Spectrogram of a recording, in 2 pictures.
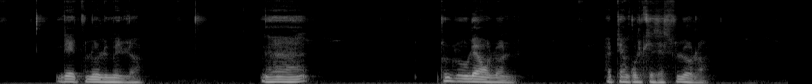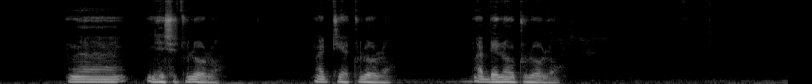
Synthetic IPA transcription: ndetulolomiloŋ | ŋa | tululeŋolon | ŋateŋkulkes̬etuloloŋ | ŋaninsitulolo | ŋatiatulolo | ŋabelotuloloŋ

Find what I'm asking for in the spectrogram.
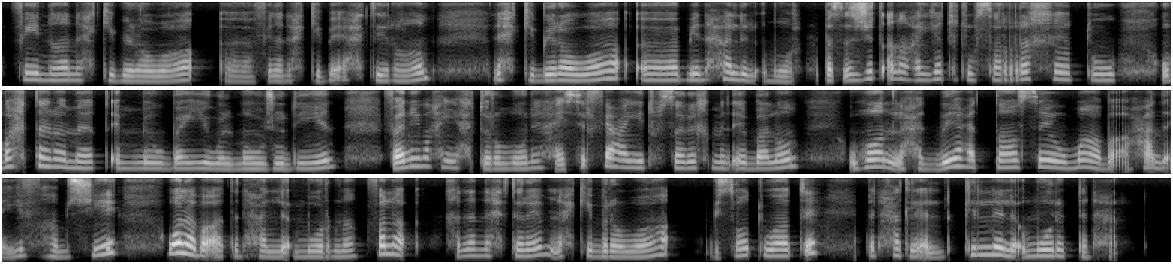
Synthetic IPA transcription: fiːnanɪħkibiɾˤɑwaːʔfiːnanɪħkibiʔɪħt̪ɪɾaːmnɪħkibiɾˤɑwaːʔbjɪnħalːɪlʔʊmuːɾbasːʔaʒːɪt̪ʔanaʕajːɑt̪ˤt̪wsˤɑrˤːɑxt̪wwmaħt̪aɾˤɑmaːt̪ʔɪmːiwbajːwɪlmowʒuːd̪iːnfaʔɪnimaħajɪħt̪ɪɾmuːniħajsˤiːɾfiʕajːɪt̪wsˤɑɾiːxmɪnʔɪbalʊn | wɦoːnlʔɑ̰ːħɪt̪̚biːʕɪt̪ˤːɑːsˤiwmaba̰ʔa̰ħa̰d̪a̰jɪfhamʃiːwalːaba̰ʔa̰t̪ɪnħalːʔʊmuːɾnafalaʔ | xalːiːnanɪħt̪ɪɾɪmnɪħkibɾˤɑwaːʔ | b̥isˤoːt̪ˤwɑːt̪ˤɪʕ | b̥t̪ɪnħalkɪlːɪlʔʊ̰muːɾb̚t̪ɪnħa̰lː

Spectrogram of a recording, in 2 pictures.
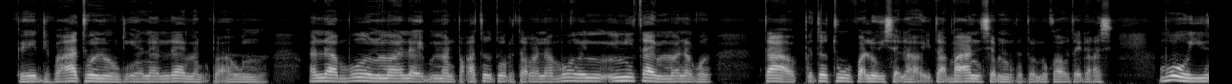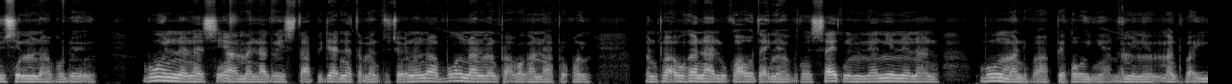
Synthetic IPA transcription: pe̞dipakatonodianalalajmanpa̰uno | alabonmalajmanpa̰ka̰toto̞ɾtaβanaboinitajmmalaɡo | tapeto̞tupalo̞isa̰lao̰j̰ta̰bansamanpetolukaotajdakasi̥bojusimanapodo | bolnanasiamalaɡestapidanatamantut͡ʃeβalanabonalmanpa̰βaɡanapekoj | manpaβaɡanalukaotajnabiɡosajtnaminaniananalo | bomanpa̰pe̞ko̞jana̰minmandpa̰

